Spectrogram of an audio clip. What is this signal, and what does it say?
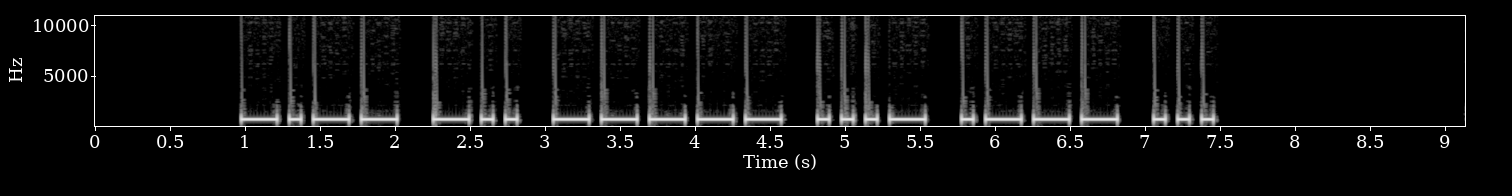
Morse code, heard as a keyed tone, about 15 wpm, 700 Hz. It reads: YD0VJS
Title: DXCC-100 Call Signs - 6 Characters - Repeated 2x - 15wpm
